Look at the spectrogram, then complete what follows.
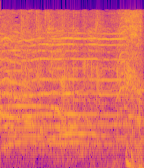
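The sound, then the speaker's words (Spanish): An audience applauds and cheers loudly to show it agrees to hear a song, a dense, steady wash of clapping mixed with excited shouts and whistles that holds for the whole moment. “Bueno, entonces entonces bueno, ya con el permiso de nuestro querido público, vamos a oír esta melodía, pero si están de acuerdo, por favor, un aplauso.”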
